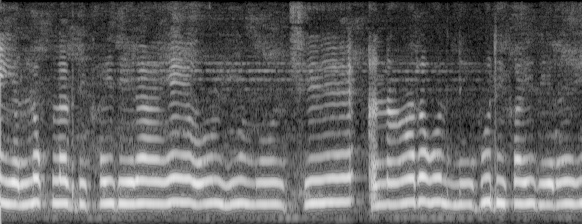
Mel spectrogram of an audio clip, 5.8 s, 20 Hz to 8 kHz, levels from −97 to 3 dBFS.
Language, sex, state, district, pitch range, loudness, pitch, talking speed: Hindi, female, Haryana, Rohtak, 285-305 Hz, -14 LUFS, 295 Hz, 155 wpm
